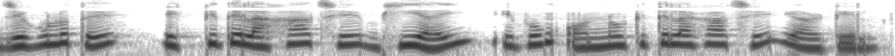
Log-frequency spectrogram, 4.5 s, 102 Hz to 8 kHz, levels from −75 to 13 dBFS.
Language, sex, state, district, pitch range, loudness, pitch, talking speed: Bengali, female, West Bengal, Alipurduar, 225-270 Hz, -16 LUFS, 250 Hz, 145 wpm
